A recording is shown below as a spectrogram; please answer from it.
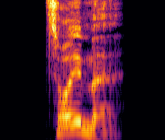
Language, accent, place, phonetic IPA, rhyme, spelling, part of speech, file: German, Germany, Berlin, [ˈt͡sɔɪ̯mə], -ɔɪ̯mə, Zäume, noun, De-Zäume.ogg
- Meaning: nominative/accusative/genitive plural of Zaum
